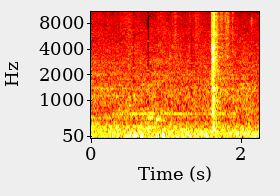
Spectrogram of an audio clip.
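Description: A single sharp click or knock about one and a half seconds in, over a low steady background.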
